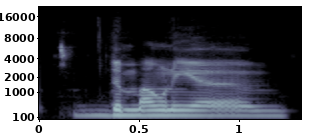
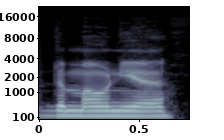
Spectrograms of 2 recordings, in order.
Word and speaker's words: Demonia: Yeah, I remember the first time hearing the Demonia. How do you pronounce it? I think it's Daemonia, Dae.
